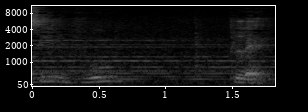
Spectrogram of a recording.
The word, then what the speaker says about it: s'il vous plaît: Whenever, like, some of the words that end with consonants in French, you don't really have to pronounce them. Okay. So this one goes, s'il vous plaît.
